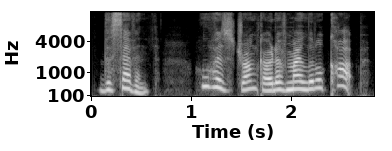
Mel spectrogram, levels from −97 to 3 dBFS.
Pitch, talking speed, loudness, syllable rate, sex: 280 Hz, 210 wpm, -16 LUFS, 5.5 syllables/s, female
